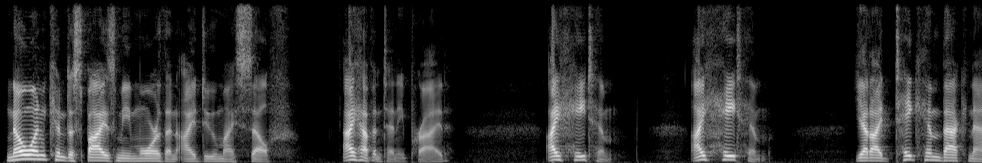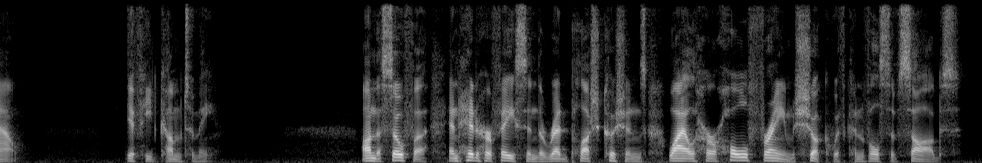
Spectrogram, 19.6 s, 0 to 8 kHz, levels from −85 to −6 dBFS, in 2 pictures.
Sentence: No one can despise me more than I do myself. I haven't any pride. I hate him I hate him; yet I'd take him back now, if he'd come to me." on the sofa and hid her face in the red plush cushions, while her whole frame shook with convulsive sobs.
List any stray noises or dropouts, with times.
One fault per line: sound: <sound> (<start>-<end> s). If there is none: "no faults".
no faults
